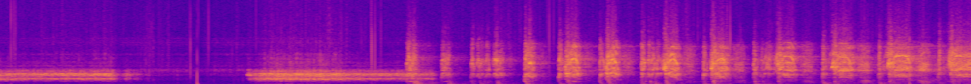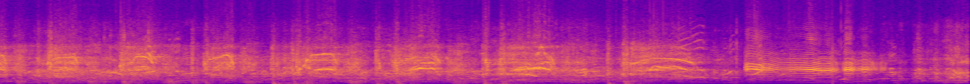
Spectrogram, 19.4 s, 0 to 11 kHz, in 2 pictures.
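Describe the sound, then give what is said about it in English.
An old car motor coughs and sputters in a fast, uneven run of loud putts and wheezes that falter and die out as someone tries to start the car, while audience laughter swells underneath and carries on. “Did the motor die again? It died 20 years ago.”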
